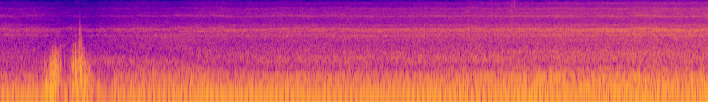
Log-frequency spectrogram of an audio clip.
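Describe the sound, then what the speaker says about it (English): A boosted car cruises down the road with a steady engine drone and road noise, preceded by a couple of brief louder bursts near the start. "let's go ahead and drive the car down the road"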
